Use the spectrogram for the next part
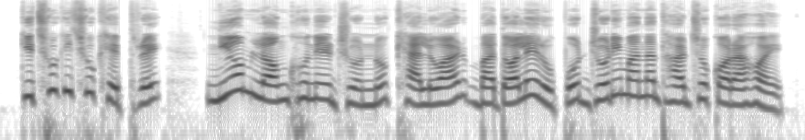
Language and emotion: Bengali, neutral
